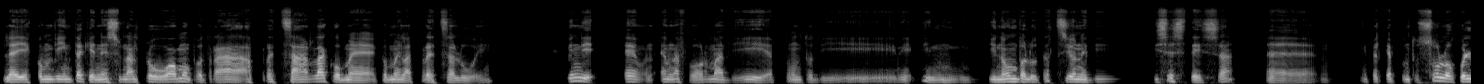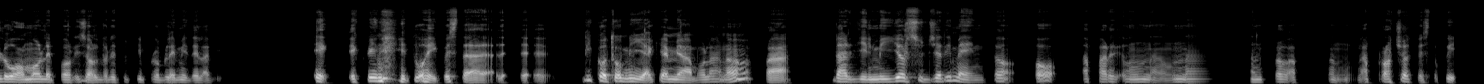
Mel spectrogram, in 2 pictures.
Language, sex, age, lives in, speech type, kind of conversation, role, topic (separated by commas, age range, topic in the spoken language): Italian, male, 60-64, Italy, conversation, advice, advisor, Come posso affrontare la sofferenza per il rifiuto o il silenzio del mio ex?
